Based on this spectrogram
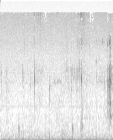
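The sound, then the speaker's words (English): Someone takes a quiet sip of a drink, with soft wet mouth clicks and a swallow, hushed, no talking. “I'm going to take a sip of beverage here.”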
